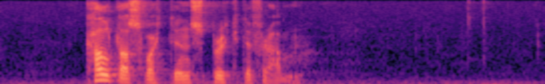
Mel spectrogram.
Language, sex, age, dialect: Faroese, male, 15-35, Norðurstreymoy/Eysturoy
